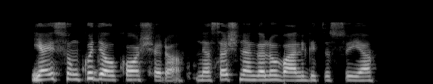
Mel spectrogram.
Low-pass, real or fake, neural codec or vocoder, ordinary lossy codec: 7.2 kHz; real; none; MP3, 48 kbps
